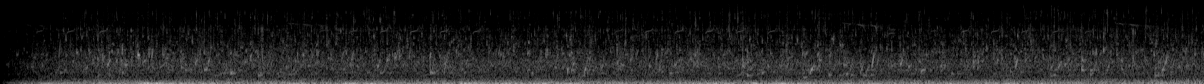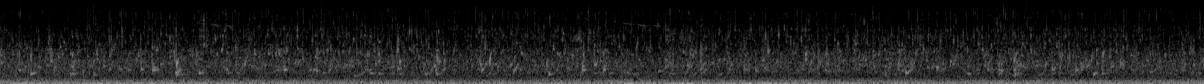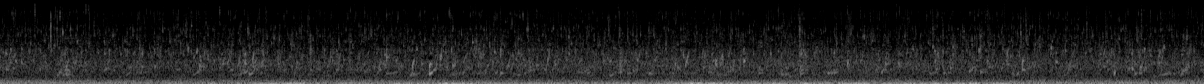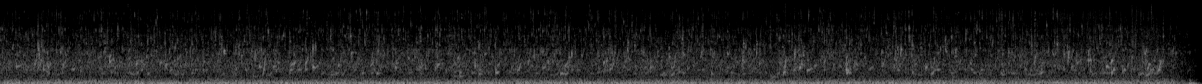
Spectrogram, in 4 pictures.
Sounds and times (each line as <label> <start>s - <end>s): brook 0.0s - 48.1s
